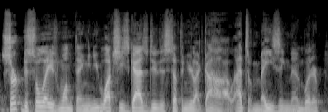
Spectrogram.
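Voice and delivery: ordinary talk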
